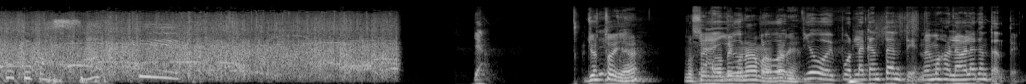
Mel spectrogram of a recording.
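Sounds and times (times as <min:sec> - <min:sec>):
applause: 0:00.0 - 0:04.1
speech: 0:00.1 - 0:02.2, 0:05.9 - 0:10.2.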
